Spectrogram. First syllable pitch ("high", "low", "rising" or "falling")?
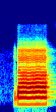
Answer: high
